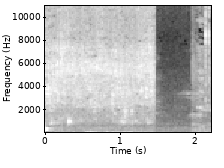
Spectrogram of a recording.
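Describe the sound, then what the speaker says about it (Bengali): Tap water runs steadily into a sink while 600 grams of rohu fish are rinsed clean, then cuts off abruptly, leaving near-silence before a faint splash. "প্রথমে ভালো করে পরিষ্কার করে ধুয়ে নিচ্ছি।"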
